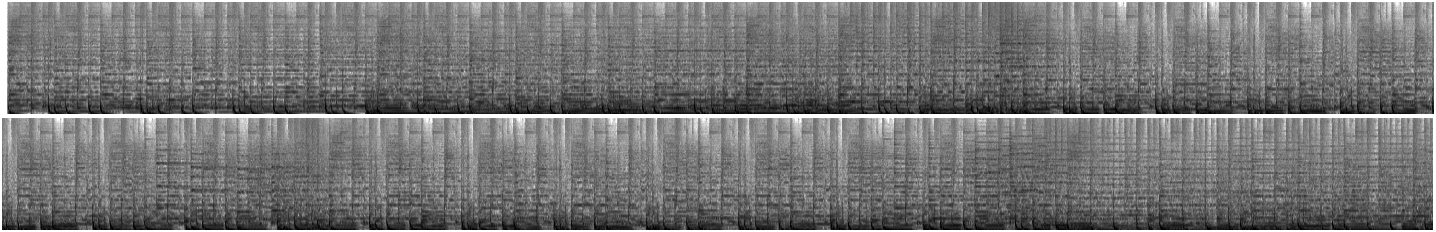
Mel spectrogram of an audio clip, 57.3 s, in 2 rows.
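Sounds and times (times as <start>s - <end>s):
karaoke singing: 0.1s - 57.2s.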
